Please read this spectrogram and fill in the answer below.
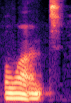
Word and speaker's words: Blount: is known as the blunt family bombing ooh or blount blunt blount uh we had some people that lived in our community whose last name was spelled like this and they pronounced it blunt so if it's wrong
